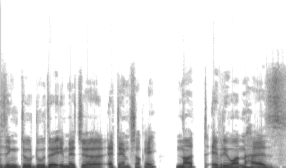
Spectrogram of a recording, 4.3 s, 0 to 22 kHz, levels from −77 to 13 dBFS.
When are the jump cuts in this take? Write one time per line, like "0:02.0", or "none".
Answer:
0:02.5

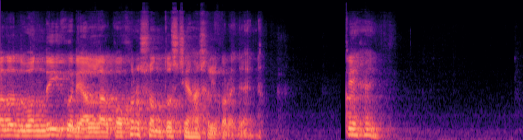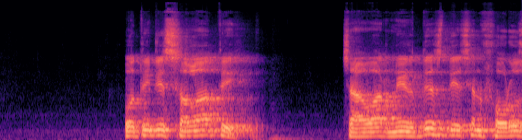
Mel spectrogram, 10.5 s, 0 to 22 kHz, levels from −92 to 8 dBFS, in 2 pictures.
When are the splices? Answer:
0:03.4

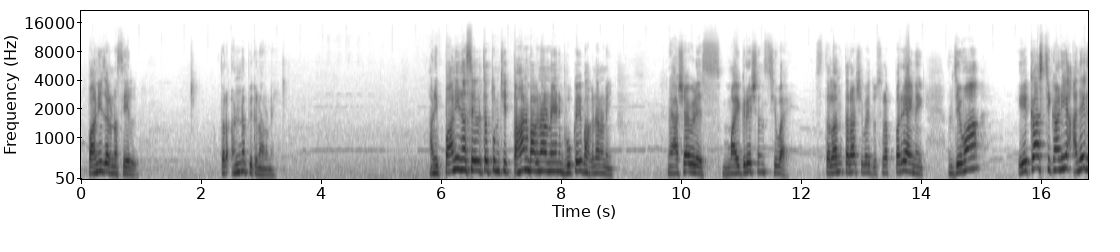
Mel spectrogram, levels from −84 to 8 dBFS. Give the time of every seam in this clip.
none

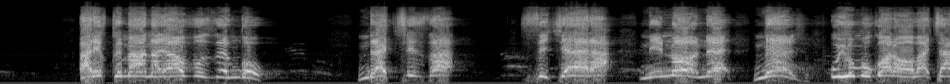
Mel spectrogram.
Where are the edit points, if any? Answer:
none

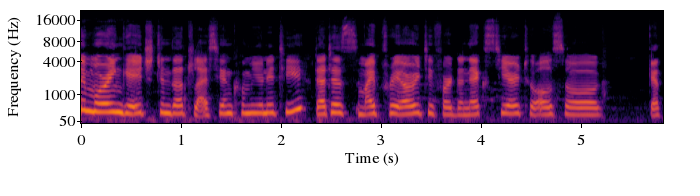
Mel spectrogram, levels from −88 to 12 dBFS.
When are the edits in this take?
0:02.8

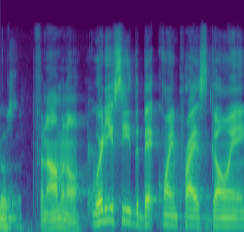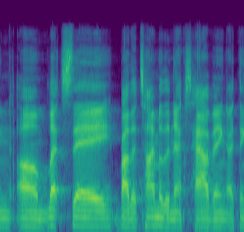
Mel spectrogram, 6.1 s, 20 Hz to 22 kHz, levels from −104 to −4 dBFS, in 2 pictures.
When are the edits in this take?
0:01.1

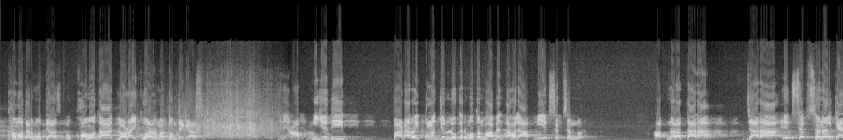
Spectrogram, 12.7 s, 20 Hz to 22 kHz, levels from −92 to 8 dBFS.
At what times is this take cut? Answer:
0:04.1

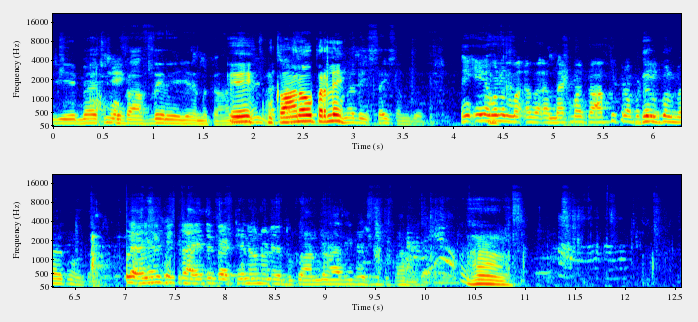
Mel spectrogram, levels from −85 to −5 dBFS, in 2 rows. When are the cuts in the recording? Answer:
0:07.0

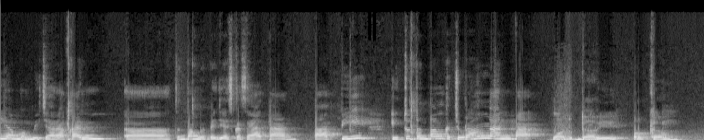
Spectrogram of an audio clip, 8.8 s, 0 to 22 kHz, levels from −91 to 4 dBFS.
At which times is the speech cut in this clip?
0:07.1

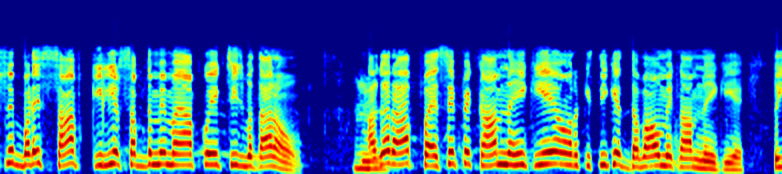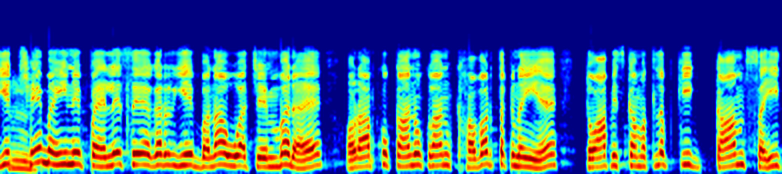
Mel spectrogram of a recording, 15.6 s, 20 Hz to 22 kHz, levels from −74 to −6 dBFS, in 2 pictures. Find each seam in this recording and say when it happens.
none

